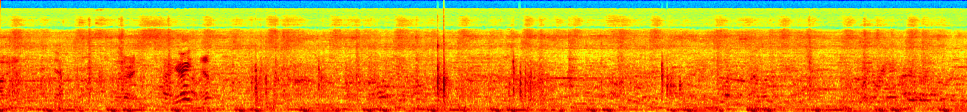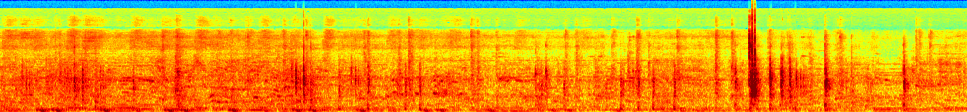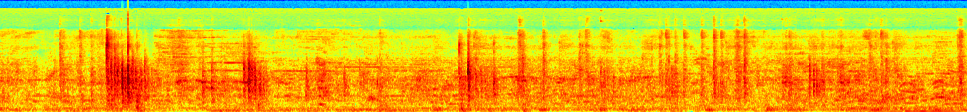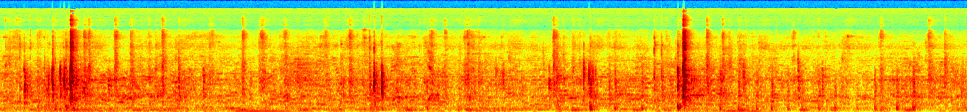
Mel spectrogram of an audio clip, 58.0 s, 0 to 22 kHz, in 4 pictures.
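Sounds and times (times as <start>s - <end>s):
background voices: 0.0s - 58.0s
foosball ball knocking: 3.6s - 13.8s, 14.7s - 29.1s, 30.1s - 31.4s, 35.7s - 58.0s.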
